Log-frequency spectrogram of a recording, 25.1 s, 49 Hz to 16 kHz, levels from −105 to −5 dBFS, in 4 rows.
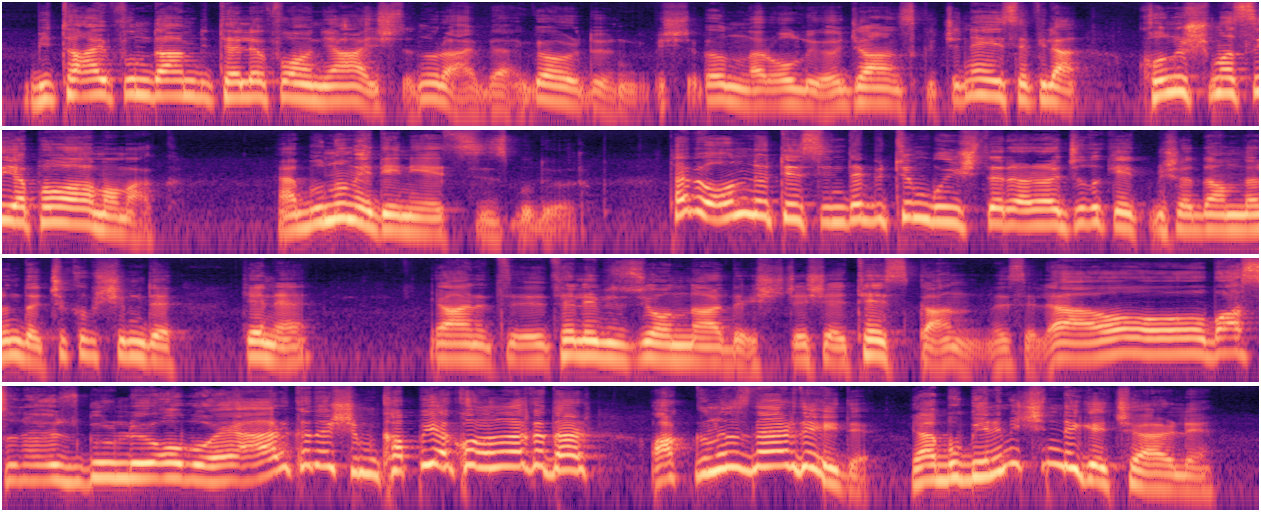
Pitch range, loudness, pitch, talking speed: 155-235 Hz, -19 LUFS, 195 Hz, 145 wpm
